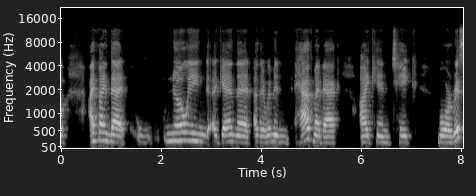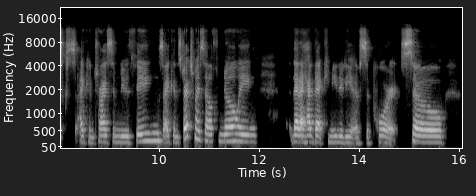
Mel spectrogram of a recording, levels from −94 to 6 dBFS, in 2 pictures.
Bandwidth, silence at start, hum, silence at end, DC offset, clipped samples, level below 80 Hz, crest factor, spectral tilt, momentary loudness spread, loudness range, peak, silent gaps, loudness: 13 kHz; 0 s; none; 0.35 s; under 0.1%; under 0.1%; -70 dBFS; 20 dB; -2.5 dB/octave; 12 LU; 2 LU; -8 dBFS; 7.41-7.51 s, 12.49-12.54 s; -26 LUFS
